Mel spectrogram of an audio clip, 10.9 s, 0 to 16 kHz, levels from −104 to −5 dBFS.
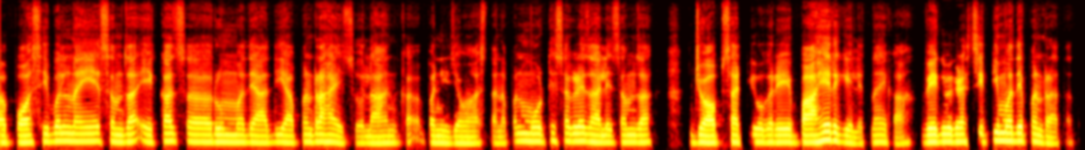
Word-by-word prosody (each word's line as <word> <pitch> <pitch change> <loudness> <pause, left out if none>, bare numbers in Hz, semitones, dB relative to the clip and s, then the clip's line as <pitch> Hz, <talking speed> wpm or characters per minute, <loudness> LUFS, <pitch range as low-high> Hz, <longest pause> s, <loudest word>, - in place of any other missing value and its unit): अ, - - +3
possible 135 +3 +1
नाहीये. 145 +1 +1
समजा 140 -1 -1 0.2
एकाच 145 +3 -2
अ, 135 -1 +1
रूममध्ये 135 -1 0
आधी 125 +2 -2
आपण 130 +2 -2
राहायचो 125 -4 -1
लहानपणी 120 +1 -4
जेव्हा 115 -1 -3
असताना. 115 -1 -10
पण 150 - -5
मोठे 145 0 0
सगळे 150 0 +1
झाले, 130 -2 +1
समजा 130 +1 -2 0.5
जॉबसाठी 125 +1 +2
वगैरे 135 0 +2
बाहेर 135 +5 +7
गेलेत, 110 -4 -3
नाही 130 0 -3
का? 105 0 -8 0.2
वेगवेगळ्या 140 +1 +4
सिटीमध्ये 150 +1 +2
पण 145 -2 0
राहतात. 115 +1 -7
135 Hz, 155 wpm, -22 LUFS, 125-140 Hz, 0.5 s, बाहेर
